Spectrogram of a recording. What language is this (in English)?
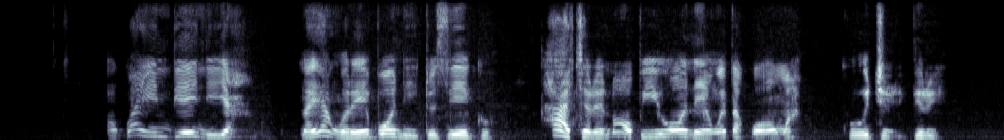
Igbo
